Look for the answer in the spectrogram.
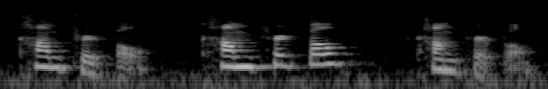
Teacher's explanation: And my letter A is simply not pronounced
